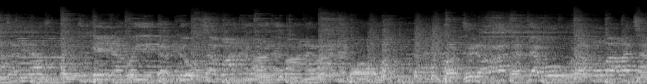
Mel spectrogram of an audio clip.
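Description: Live band music with keyboard and drums, a male vocalist singing over it through a microphone.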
